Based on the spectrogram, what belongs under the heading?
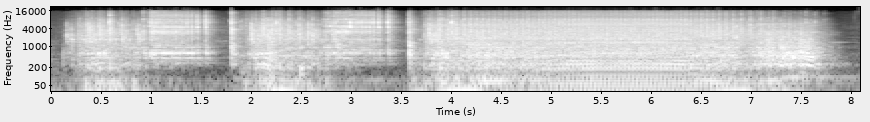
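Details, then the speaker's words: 1950s-60s Suffolk Super Punch 17-inch cylinder mower, SIF 75cc cast-iron single, after points cleaning: catches and rattles loudly for a few seconds on starting fluid, then dies; carburettor suspected to need cleaning. "absolutely brilliant fired up did you all hear that I heard it I'm super impressed and super pleased"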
